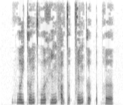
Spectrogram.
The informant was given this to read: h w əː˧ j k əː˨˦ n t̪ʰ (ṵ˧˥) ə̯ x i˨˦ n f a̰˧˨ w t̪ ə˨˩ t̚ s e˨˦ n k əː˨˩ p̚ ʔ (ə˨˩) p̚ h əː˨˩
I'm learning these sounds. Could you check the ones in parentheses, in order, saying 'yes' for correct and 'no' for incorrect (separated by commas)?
no, yes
